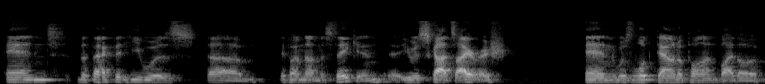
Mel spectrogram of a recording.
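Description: A man co-hosting a podcast over a remote call speaks in a low-leaning, fairly bright voice, steady and a little slow. The recording is muffled. His casual discussion is digressive, as though he is thinking aloud.

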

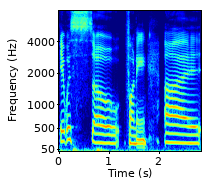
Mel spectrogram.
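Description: Woman co-host, casual movie talk, smooth voice, dry close sound, lively storyteller who laughs easily. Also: lowish voice, extremely slow, dry recording. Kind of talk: casual movie review chat.

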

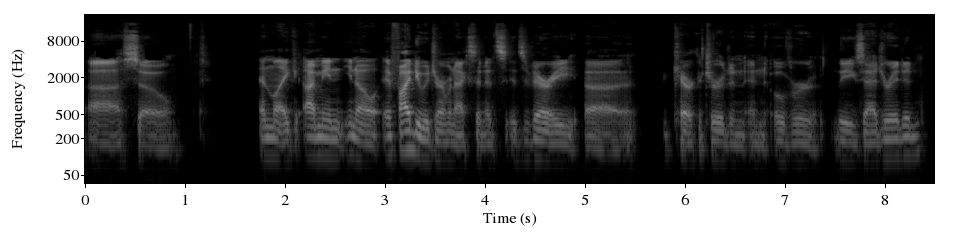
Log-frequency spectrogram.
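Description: A man's voice: deep voice, normal speed, bright, forceful tone. A man co-hosting a comedy podcast, rambling and hesitant with frequent laughs. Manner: rambling, many fillers, laughs while talking. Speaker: podcast co-host. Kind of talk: casual comedy chat.

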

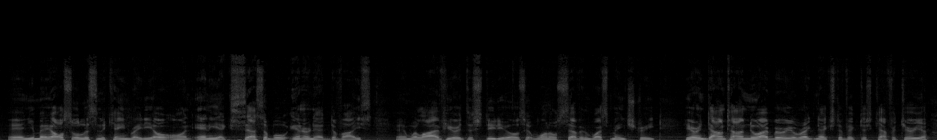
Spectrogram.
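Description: A man's voice: mid-range voice, a little mellow. A man hosting a morning radio show in a folksy way, welcoming listeners from the studio.

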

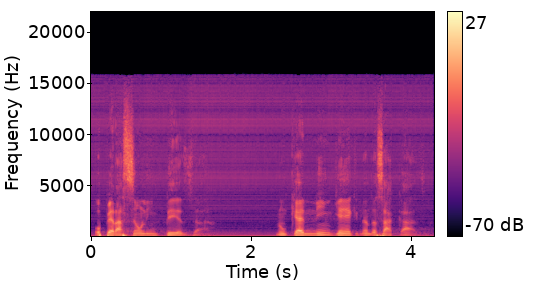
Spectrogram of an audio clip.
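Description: A Brazilian man preaching puts on the voice of Jesus, brisk and commanding, with a Brazilian Portuguese accent. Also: mid-range voice, animated, long reverb tail, a little hiss or hum, close to an everyday voice. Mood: firm. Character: Jesus, calm firm grown man.

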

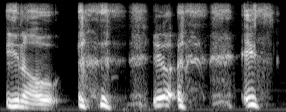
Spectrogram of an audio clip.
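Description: A middle-aged man chats as a guest, telling stories and voicing the dialogue in them. His voice sits a little high, and the recording is slightly dull and lo-fi. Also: expressive, drawn-out words, darkish tone. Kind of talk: casual storytelling interview. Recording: dull, lo-fi sound.

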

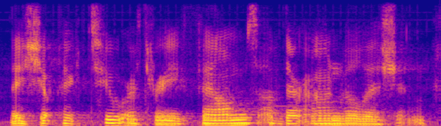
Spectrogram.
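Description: A woman voicing a cold, literal-minded computer AI that speaks in a flat, formal way. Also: fairly low pitch, moderate pace, gravelly, crowd noise, poor audio. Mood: officious.

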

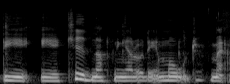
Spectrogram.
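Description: A woman with a Stockholm accent hosting a podcast, chatting casually and reading aloud with a playful deadpan. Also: on the low side. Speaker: podcast host.

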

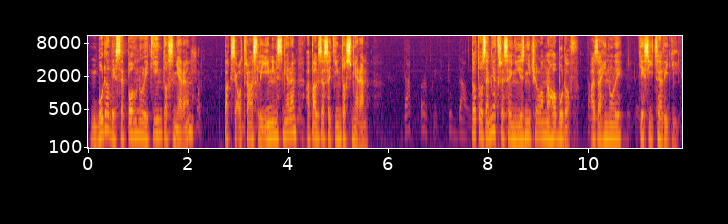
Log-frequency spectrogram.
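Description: A man's voice: medium pitch, a little mellow. Man preaching an emphatic storytelling sermon. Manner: vivid, emphatic storytelling with slowed, stressed phrases.

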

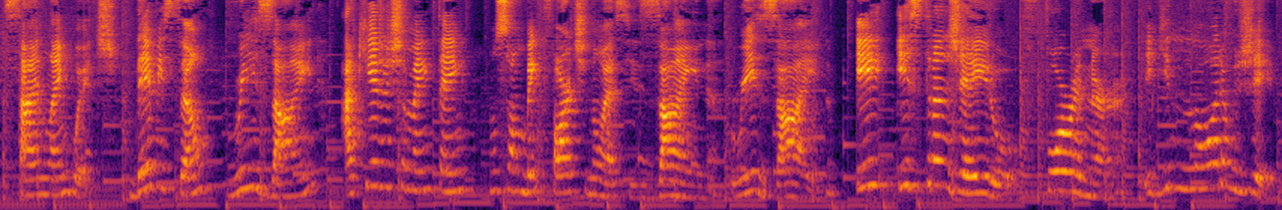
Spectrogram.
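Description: A woman teaching English pronunciation in a video lesson, speaking clearly and slowing down to model words for the viewer to repeat. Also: high-pitched, fairly bright tone, recorded from a distance. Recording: roomy, off-mic with light music.

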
